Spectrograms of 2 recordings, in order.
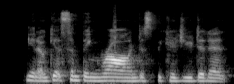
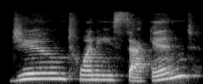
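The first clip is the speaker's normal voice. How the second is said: dictating; 5 semitones higher, slower than usual. Shown as a demonstration. Dictating dates.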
